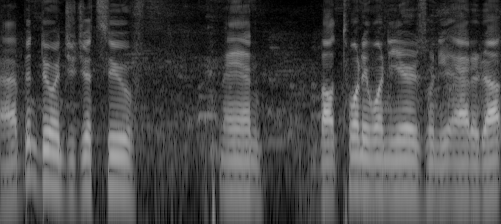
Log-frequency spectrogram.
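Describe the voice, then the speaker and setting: With crowd noise in the background, a man with an Upper Midwest accent speaks at a medium pitch with fairly even intonation. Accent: Upper Midwest American. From Milwaukee, Wisconsin. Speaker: gym owner and event commentator. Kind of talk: live commentary banter.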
